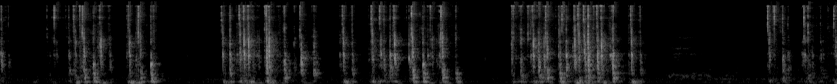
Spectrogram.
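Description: Quick bursts of typing on a computer keyboard, close and clattering, come in runs of rapid keystrokes separated by short silent pauses, with no speech.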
